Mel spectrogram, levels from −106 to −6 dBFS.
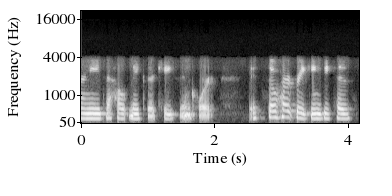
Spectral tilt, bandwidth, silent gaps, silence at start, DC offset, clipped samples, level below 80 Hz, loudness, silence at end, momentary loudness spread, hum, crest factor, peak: -10 dB/octave; 4.1 kHz; none; 0 s; under 0.1%; under 0.1%; -54 dBFS; -16 LUFS; 0.15 s; 10 LU; none; 16 dB; 0 dBFS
